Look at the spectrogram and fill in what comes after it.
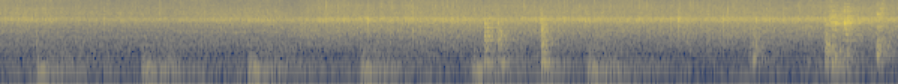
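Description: Chopped tomatoes sizzling in a frying pan of hot spiced onion-garlic-ginger paste over a gas flame. It makes a steady frying hiss, with a few short clicks about four seconds in and again near the end.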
